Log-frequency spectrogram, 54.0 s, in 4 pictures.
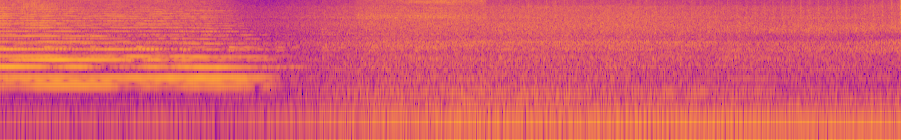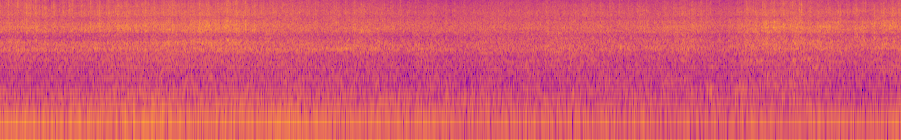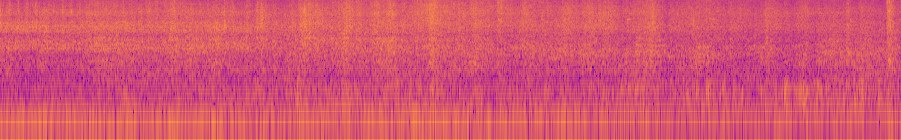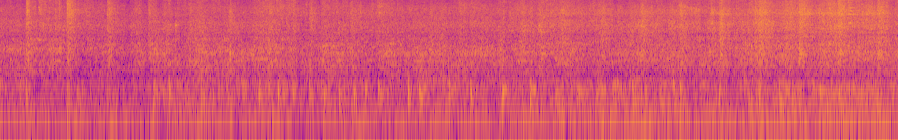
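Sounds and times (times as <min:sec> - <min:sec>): locomotive horn: 0:00.0 - 0:07.3
diesel locomotives rumbling: 0:00.0 - 0:54.0
wheel and rail noise: 0:00.0 - 0:54.0.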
